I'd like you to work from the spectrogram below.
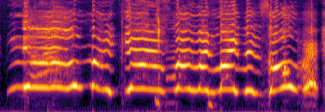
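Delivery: high, hammed-up wailing half-sob; mock crying. Woken in the night by bad news, retelling a mock wail that his life is over. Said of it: "I'm crying".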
